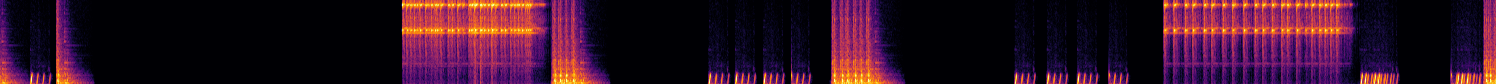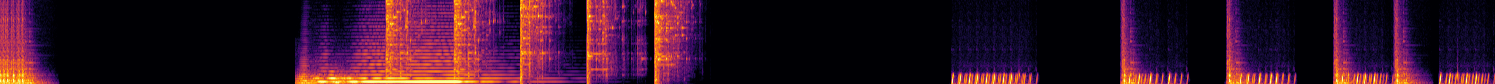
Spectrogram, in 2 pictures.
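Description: Short electronic pops sound in quick runs.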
